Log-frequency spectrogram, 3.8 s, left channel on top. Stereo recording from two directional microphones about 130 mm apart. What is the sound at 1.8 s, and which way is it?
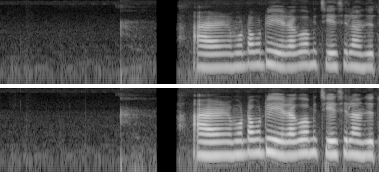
Speech, 40° right (ahead or behind).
